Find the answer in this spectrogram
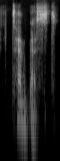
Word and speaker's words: tempest: Remember, EST says est, tempest. Tempest you, or US, us, tempestuous, tempestuous.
